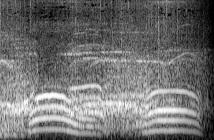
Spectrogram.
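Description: A large crowd at a band's concert in London, the last stop of the tour, lets out a loud, drawn-out collective groan of disappointment on hearing it is the band's last show, a long sinking "awww" that swells again over steady crowd noise before fading out.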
